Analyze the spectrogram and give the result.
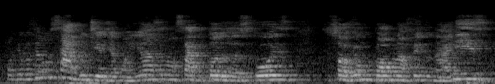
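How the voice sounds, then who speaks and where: A woman's voice: mid-range voice, fast talker, very echoey, slight background noise. A woman pastor giving an earnest sermon and asking her congregation questions, recorded from a distance in a church. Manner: earnest preaching with rhetorical questions.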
